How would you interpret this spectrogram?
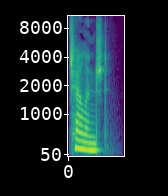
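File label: "challenged", British English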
